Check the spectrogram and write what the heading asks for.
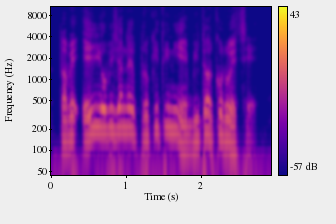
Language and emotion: Bengali, neutral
